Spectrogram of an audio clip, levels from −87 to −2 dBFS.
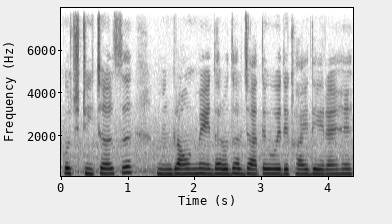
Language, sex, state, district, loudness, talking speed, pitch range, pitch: Hindi, female, Punjab, Kapurthala, -15 LUFS, 165 wpm, 215-230 Hz, 220 Hz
